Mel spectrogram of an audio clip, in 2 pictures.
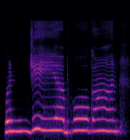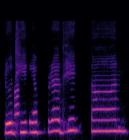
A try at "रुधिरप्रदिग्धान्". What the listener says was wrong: Pradigdhan, di alpa prana. Bhunjiya. Pradigdhan. Bhunjiya bhogan ruधिरप्रदिग्धान्. Bhunjino. Bhunji. Jha is mahaprana. Jha is alpa prana. Bhunjiya. Bha mahaprana. Bhunjiya. So rudhirap, one dvitva sound. There is a pressure. Rudhirapradigdhan.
